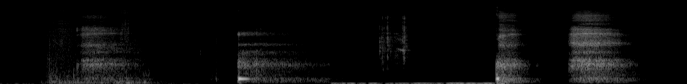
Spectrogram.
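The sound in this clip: Camera shutter snapping a photo, two sharp clicks set among soft, breathy sighs and exhalations in an otherwise quiet setting.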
